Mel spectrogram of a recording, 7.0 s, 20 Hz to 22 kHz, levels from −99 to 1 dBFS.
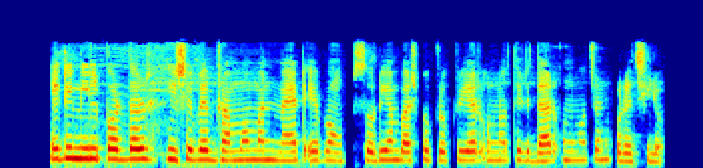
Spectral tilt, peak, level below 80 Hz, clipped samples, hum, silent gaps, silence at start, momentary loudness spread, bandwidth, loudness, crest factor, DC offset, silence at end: -4 dB/octave; -2 dBFS; -58 dBFS; under 0.1%; none; 3.47-3.51 s; 0.5 s; 13 LU; 8 kHz; -15 LUFS; 14 dB; under 0.1%; 0.4 s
